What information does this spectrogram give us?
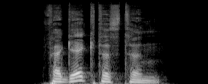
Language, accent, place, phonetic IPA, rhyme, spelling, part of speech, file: German, Germany, Berlin, [fɛɐ̯ˈɡɛktəstn̩], -ɛktəstn̩, vergagtesten, adjective, De-vergagtesten.ogg
- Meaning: 1. superlative degree of vergagt 2. inflection of vergagt: strong genitive masculine/neuter singular superlative degree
